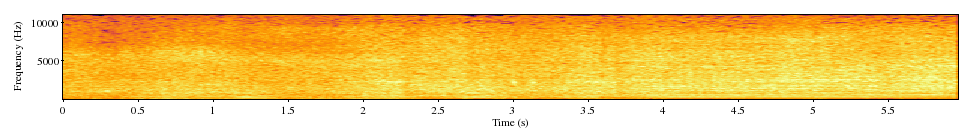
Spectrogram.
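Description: Car engine running loudly and being revved, its pitch shifting at first and then held steady for the last couple of seconds.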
